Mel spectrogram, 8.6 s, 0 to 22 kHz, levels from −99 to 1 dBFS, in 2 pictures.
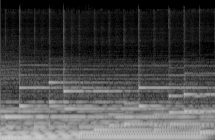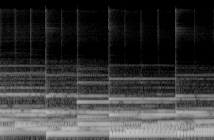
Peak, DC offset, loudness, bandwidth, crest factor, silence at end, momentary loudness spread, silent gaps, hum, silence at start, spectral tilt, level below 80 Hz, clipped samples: -14 dBFS; under 0.1%; -28 LUFS; 16.5 kHz; 12 dB; 0 s; 5 LU; none; none; 0 s; -9 dB/octave; -32 dBFS; under 0.1%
